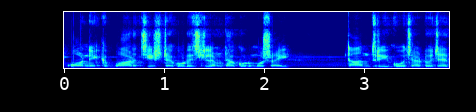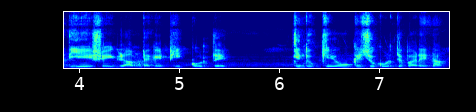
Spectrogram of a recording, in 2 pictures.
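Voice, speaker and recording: A worried village landlord played by a man pleads deferentially in a horror audio play. His voice is rather high and forceful, with some music behind it. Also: normal speed, natural voice. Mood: worried, pleading. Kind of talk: audio drama acting.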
